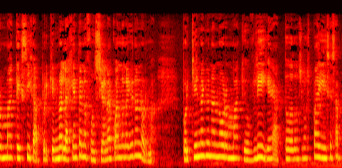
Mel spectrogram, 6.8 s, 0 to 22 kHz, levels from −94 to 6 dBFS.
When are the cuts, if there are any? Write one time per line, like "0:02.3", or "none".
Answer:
none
